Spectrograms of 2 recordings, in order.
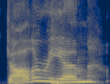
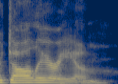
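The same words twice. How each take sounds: First: "Dollarium" with an unstressed "er" in the middle; first accent placement. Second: "Dollarium" with stressed "AIR" in the middle; second accent placement. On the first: Vlogger asking viewers where the accent goes, "Dollarium" with "er". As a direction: say "Dollarium" as "doll-er-ee-um". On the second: Vlogger asking viewers where the accent goes, "Dollarium" with "AIR". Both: Shown as a demonstration. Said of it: "what syllable would you put the accent on".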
